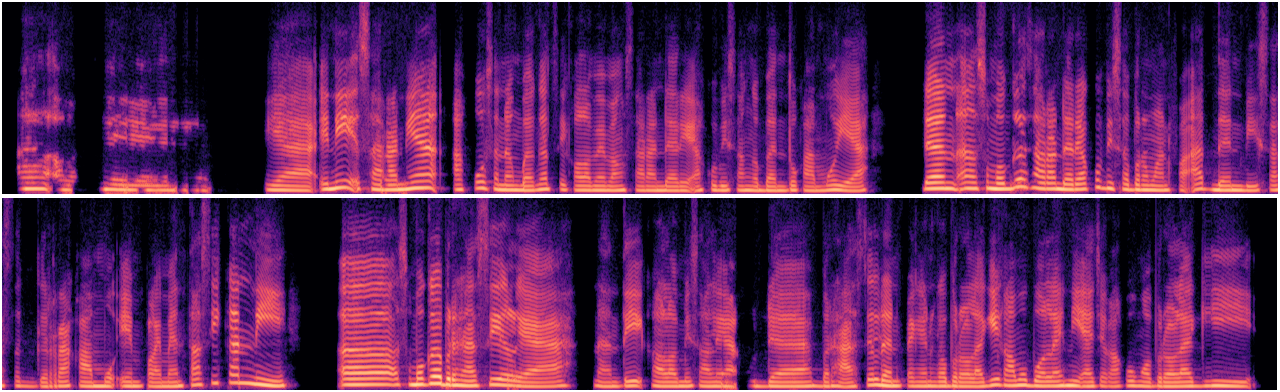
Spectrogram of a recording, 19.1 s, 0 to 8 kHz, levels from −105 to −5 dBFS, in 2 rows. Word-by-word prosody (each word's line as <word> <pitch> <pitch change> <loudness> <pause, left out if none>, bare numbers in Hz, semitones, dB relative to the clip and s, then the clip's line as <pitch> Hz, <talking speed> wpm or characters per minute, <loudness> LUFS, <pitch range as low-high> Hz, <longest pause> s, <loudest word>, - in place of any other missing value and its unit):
Ah 235 0 +2 0.2
oke. 210 +3 -5 1.1
Ya, 180 -4 -1
ini 245 +4 +2
sarannya, 225 +4 +3 0.2
aku 260 +6 -4
senang 195 -5 +1
banget 185 +5 0
sih 200 -3 -10
kalau 180 -1 -1
memang 175 0 -1
saran 175 -2 -5
dari 170 -1 -2
aku 180 +2 -5
bisa 180 0 -5
ngebantu 170 0 -2
kamu 175 +2 -2
ya. 165 -3 -1 0.5
Dan, 245 0 +6
eee, 250 +2 +1
semoga 240 +4 +4
saran 235 -3 +3
dari 215 0 +3
aku 260 +5 -5
bisa 235 -4 -1
bermanfaat 195 +2 -2
dan 180 -2 +2
bisa 175 +3 -6
segera 185 -1 -6
kamu 180 -1 -1
implementasikan 190 - -2
nih. 205 -5 +4 0.4
Eee, 245 +1 +5
semoga 245 +4 +5
berhasil 220 -1 +3
ya. 175 +2 -1
Nanti 185 0 -2
kalau 180 -3 -2
misalnya 175 -2 -2
udah 175 0 -1
berhasil 180 +3 -2
dan 195 -3 +4
pengen 180 0 -2
ngobrol 180 -1 0
lagi, 185 +8 0
kamu 210 +1 +2
boleh 190 0 +1
nih 195 -4 +3
ajak 175 -1 -6
aku 195 - -6
ngobrol 175 -1 -1
lagi. 180 0 -1
190 Hz, 165 wpm, -22 LUFS, 175-225 Hz, 1.1 s, Dan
